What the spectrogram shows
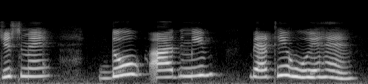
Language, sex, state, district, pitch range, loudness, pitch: Hindi, female, Uttar Pradesh, Lalitpur, 330-410 Hz, -13 LUFS, 370 Hz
